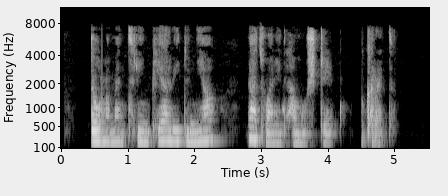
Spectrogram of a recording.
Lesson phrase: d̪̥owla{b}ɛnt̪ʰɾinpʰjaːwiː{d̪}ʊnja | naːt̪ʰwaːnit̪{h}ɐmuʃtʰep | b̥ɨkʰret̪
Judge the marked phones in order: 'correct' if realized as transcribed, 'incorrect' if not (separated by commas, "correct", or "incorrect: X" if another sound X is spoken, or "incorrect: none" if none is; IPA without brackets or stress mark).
incorrect: m, correct, correct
